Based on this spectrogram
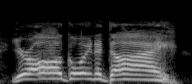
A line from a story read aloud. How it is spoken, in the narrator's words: Stephanie as she just yells to the sky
